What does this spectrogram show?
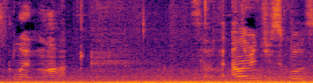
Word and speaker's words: Gleannloch: It's not pronounced Gleannloch, it is Glenloch.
